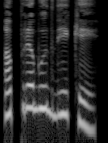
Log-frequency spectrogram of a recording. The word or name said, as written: ಅಪ್ರಬುದ್ಧಿಕೆ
